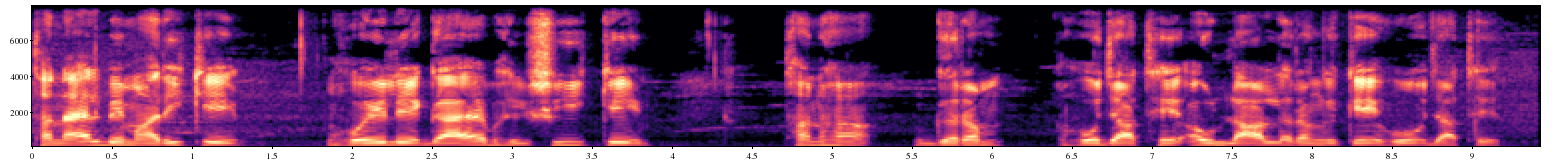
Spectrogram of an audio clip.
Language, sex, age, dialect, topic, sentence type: Chhattisgarhi, male, 18-24, Western/Budati/Khatahi, agriculture, statement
